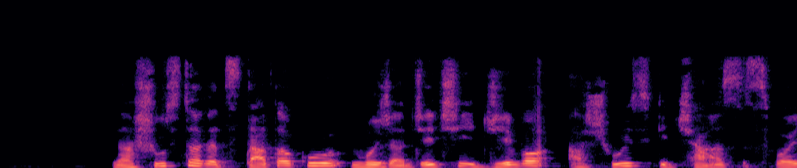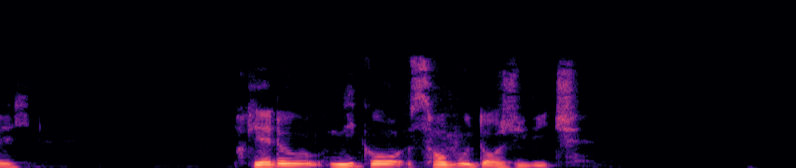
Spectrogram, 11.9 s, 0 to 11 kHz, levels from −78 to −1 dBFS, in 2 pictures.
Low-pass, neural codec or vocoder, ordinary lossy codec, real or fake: 7.2 kHz; codec, 16 kHz, 4 kbps, FreqCodec, larger model; AAC, 48 kbps; fake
